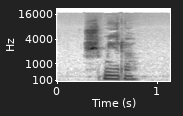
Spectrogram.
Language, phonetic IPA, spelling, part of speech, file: Polish, [ˈʃmʲira], szmira, noun, LL-Q809 (pol)-szmira.wav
